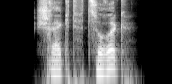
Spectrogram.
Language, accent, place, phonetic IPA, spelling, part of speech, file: German, Germany, Berlin, [ˌʃʁɛkt t͡suˈʁʏk], schreckt zurück, verb, De-schreckt zurück.ogg
- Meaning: inflection of zurückschrecken: 1. second-person plural present 2. third-person singular present 3. plural imperative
